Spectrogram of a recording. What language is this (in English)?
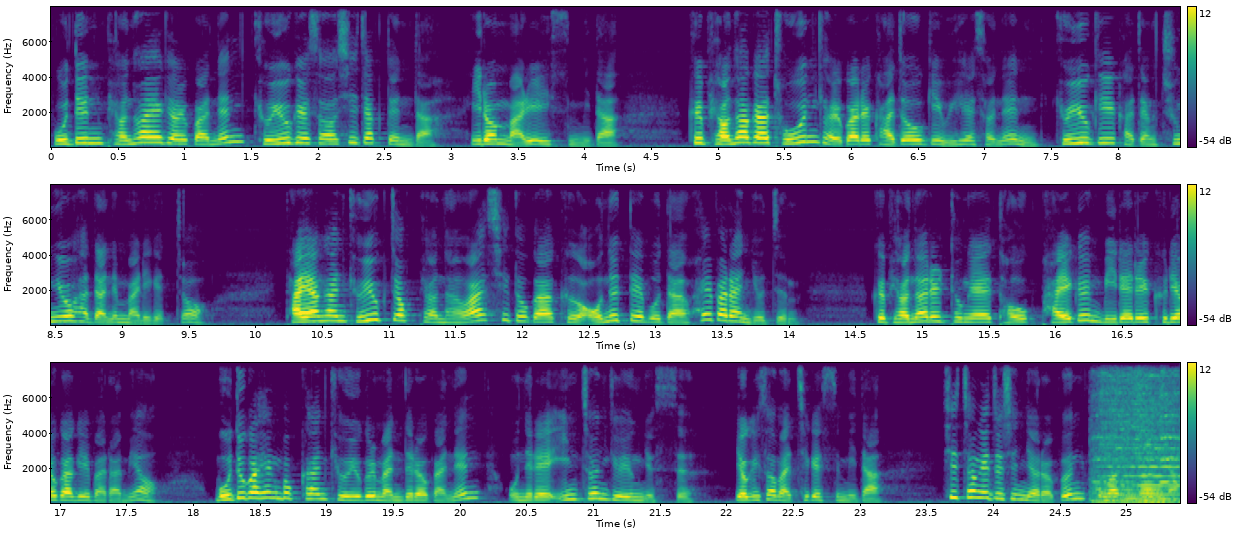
Korean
